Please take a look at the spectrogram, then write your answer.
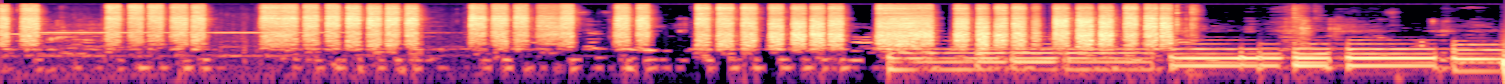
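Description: Spray paint hisses over miniature Baratheon Warden shields in a string of short, close bursts separated by brief gaps, giving way near the end to quieter handling sounds and a soft tonal hum.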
